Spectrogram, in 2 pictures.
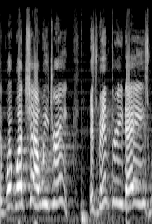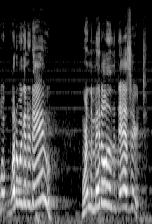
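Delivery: loud, high, indignant whine; grumbling complaint. Retold or imitated. Israelites grumbling at Moses about thirst, loud and high. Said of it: "they grumble against him".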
